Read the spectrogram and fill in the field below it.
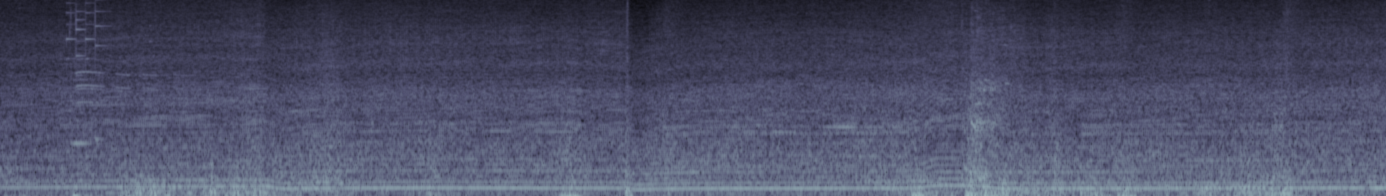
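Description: A car engine hums steadily, dropping in pitch as it shifts gears and revving up briefly.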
